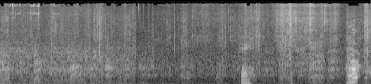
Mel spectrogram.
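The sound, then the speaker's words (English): A dog barking on a birthday hike to a waterfall: two short, sharp barks near the end, over steady background noise, with a person talking. “Or are you gonna bark again?”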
